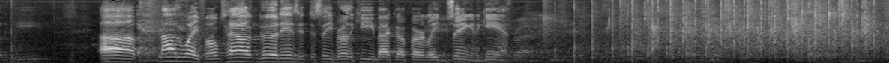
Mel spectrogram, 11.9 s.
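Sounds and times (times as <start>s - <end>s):
speech: 1.3s - 7.4s
audience applause: 7.2s - 11.8s.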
